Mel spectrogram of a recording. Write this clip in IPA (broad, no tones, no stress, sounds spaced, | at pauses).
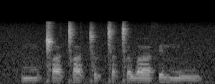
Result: mː ɐ ǁ aː ǀ aː ǀ ɵ ǀ a ǀ ɐ w aː s e mː uː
